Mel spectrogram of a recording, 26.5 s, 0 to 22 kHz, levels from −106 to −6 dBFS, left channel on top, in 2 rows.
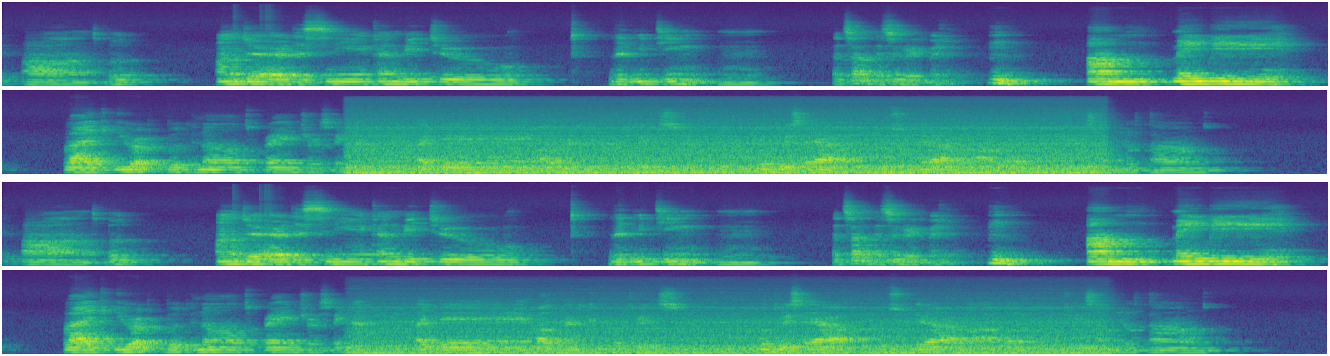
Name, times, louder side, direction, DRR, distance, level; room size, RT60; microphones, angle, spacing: voice 1, 0.2-1.2 2.1-5.1 6.1-7.5 8.3-9.4 9.9-10.1 10.8-12.8 13.9-16.9 17.4-20.0 20.8-21.7 22.0-25.3, equal, 75° right, -8 dB, 0.7 m, -22 dB
sound 1, 16.7-24.3, left 4 dB, 75° left, 0.3 m, -24 dB
2.4 x 2.1 x 3.7 m, 1.0 s
head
